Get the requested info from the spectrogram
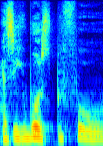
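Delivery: ordinary delivery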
